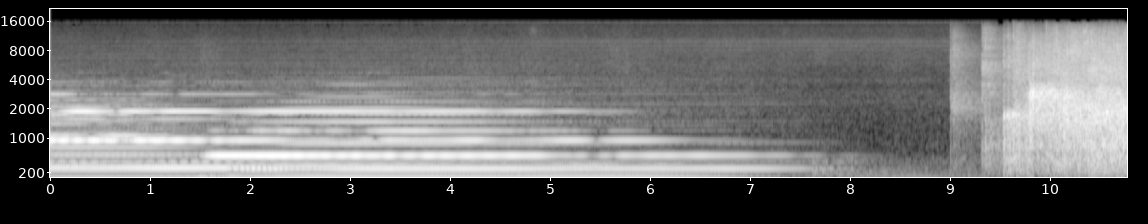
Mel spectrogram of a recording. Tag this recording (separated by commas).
Music, Musical instrument, Clarinet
